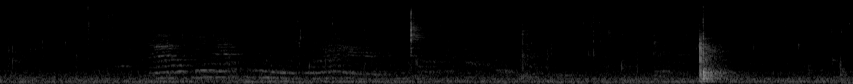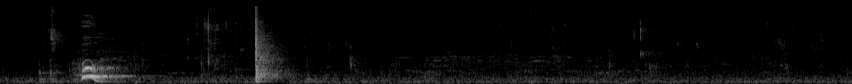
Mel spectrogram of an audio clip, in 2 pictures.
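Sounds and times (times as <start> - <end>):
people chewing: 0.0 - 17.0
person humming: 9.3 - 10.0.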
